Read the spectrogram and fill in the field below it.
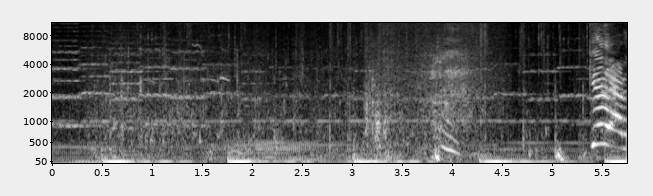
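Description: A horse in the Western video game Red Dead Redemption 2 gives a rising, wavering whinny near the end, over game music, low rumbling hoofbeats and bits of speech.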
